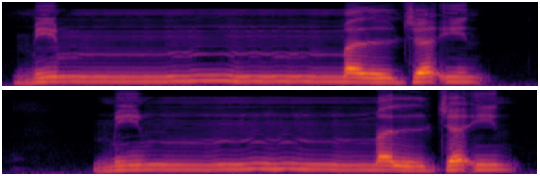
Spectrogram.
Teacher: اس طرح من ملجئن، من علیحدہ، ملجا علیحدہ. نون ساکنہ کے بعد ملجا لفظ آیا اور میم یرملون میں سے آئی تو یہاں بھی ادغام ہوگا، نون چھپ جائے گی میم میں اور ادغام مع الغنہ ہوگا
